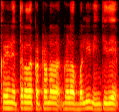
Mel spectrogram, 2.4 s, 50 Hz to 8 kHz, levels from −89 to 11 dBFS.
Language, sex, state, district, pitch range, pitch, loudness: Kannada, male, Karnataka, Bangalore, 145-155 Hz, 150 Hz, -15 LUFS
